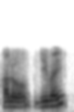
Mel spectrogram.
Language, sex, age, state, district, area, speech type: Hindi, male, 45-60, Madhya Pradesh, Gwalior, rural, conversation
